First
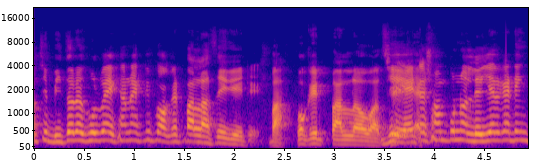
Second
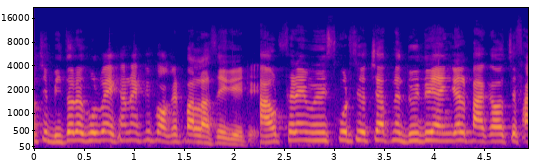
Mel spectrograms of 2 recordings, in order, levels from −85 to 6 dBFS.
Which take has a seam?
second; 1 cut; at 2.3 s

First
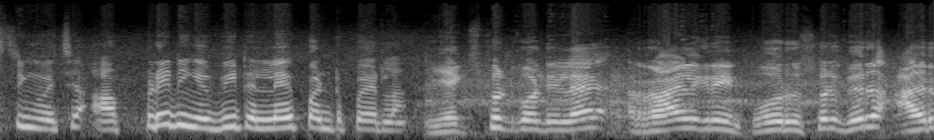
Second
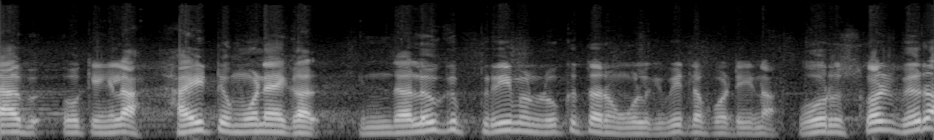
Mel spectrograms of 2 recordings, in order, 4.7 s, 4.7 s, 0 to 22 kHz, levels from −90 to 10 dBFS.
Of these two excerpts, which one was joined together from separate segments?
first; 2 cuts; at 2.1 s, 3.7 s

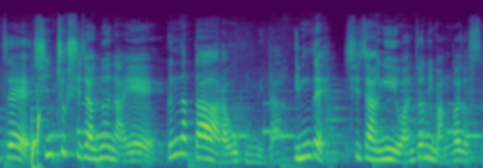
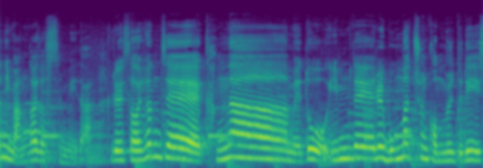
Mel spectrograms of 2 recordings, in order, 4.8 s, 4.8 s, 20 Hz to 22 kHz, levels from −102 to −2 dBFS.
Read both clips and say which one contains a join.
first; 1 cut; at 2.9 s

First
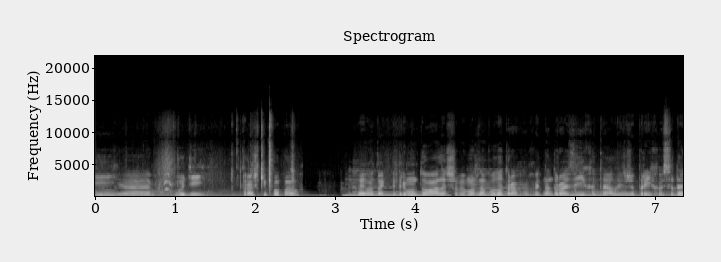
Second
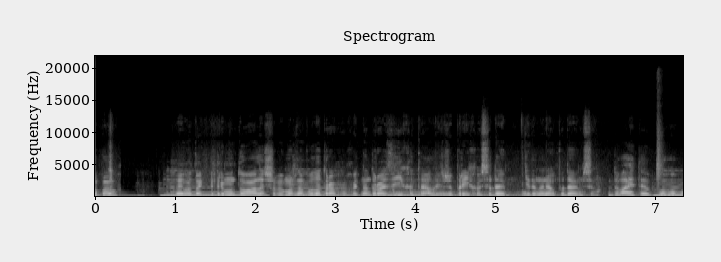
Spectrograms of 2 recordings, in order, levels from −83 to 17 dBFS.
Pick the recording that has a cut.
second; 1 cut; at 6.4 s

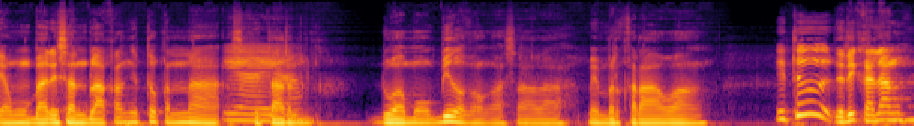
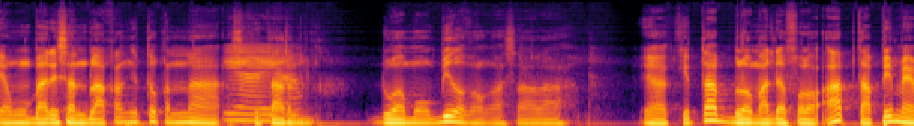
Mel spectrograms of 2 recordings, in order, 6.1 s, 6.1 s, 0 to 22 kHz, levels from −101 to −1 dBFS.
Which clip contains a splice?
second; 1 cut; at 3.8 s

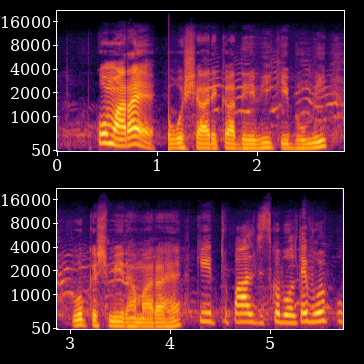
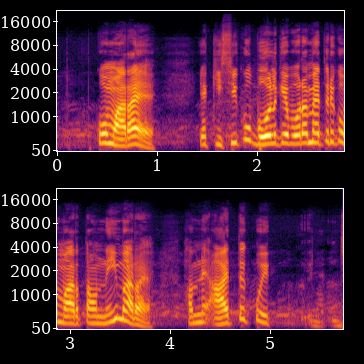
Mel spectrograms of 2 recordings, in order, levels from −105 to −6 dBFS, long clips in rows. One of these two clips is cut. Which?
first; 2 cuts; at 1.1 s, 4.2 s

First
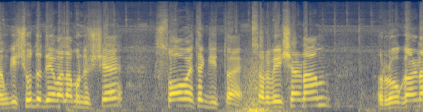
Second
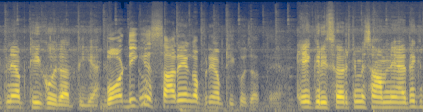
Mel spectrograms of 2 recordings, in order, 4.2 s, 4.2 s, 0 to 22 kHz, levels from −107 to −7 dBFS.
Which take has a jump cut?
first; 1 cut; at 2.5 s

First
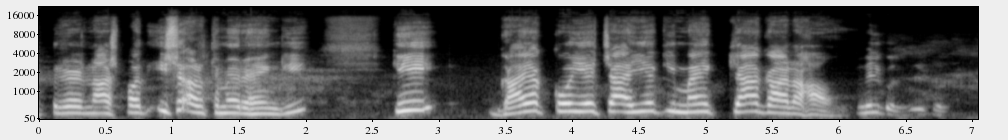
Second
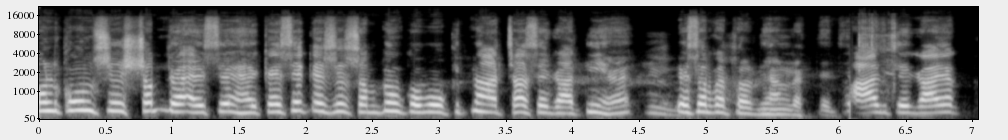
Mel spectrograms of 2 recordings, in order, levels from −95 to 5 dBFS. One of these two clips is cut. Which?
second; 1 cut; at 6.1 s

